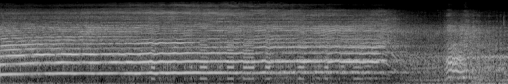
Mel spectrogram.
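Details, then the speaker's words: Mac 28 nitro engine in a bio Hyper 7 RC car at full throttle in cold weather: clean, steady high-pitched scream before easing off; high-speed needle setting judged good, slightly rich. "so for me that there is what I would consider to be a good maybe slightly rich but that's good in this cold weather that's what I consider to be a good highp speed setting"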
